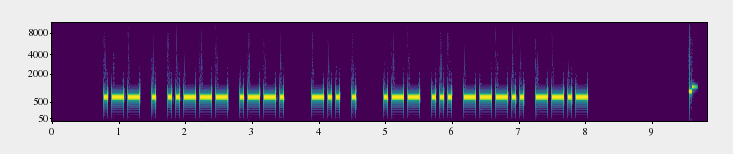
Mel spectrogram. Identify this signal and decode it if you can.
Morse code, heard as a keyed tone, about 21 wpm, 700 Hz. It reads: WE2P DE WS8Q
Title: USA Callsign DE Callsign - 4 Characters - 20wpm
